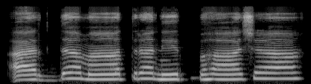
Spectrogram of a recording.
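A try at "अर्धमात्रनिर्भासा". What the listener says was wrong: It is Saraswati wala sa, so it is not sha, it is sa. Nirbhasa. Sa. Ardhamatra Nirbhasa. वैसे ही हम लोग like we won't say, if we want to say shame, we won't say same because the meaning will change like that.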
